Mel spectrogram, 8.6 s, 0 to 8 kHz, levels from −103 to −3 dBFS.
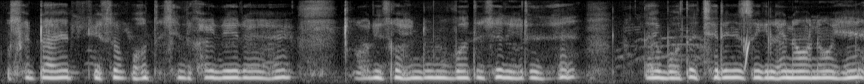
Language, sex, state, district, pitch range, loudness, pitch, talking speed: Hindi, male, Chhattisgarh, Bilaspur, 225-240 Hz, -29 LUFS, 230 Hz, 185 wpm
